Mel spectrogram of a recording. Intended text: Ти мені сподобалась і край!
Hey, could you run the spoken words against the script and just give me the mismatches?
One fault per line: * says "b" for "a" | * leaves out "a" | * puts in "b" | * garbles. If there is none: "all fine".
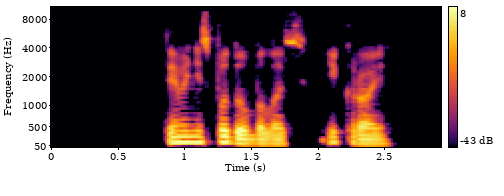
all fine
